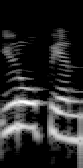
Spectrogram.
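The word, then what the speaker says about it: European: யூரோப்பியன் அப்படின்னு நான் சொல்லும்போது அந்த லெட்டர் ஆரம்பிக்கிறது ஈ தான் யூரோப்பியன் தான். ஆனா சொல்றப்போ எனக்கு ஒய் சவுண்டு வருது யூரோப்பியன்.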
